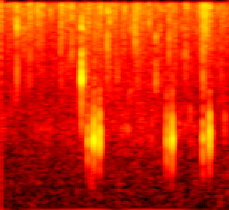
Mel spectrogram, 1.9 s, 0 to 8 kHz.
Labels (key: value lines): label: biophony, damselfish
recorder: SoundTrap 500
